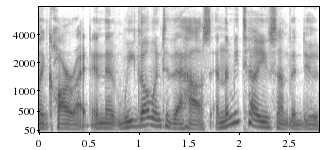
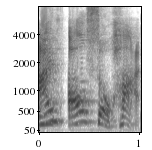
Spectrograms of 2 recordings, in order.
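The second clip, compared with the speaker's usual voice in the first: higher, indignant comeback; exasperated retort; 7 semitones higher, 4 dB louder than usual. Retold or imitated. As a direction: push back at dad, fed up.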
